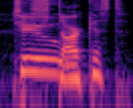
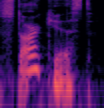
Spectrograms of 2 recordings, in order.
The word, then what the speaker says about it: StarKist: How do you say it? It's tuna. The tuna place. Starkist. Starkist. Yeah. Am I saying it right now?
